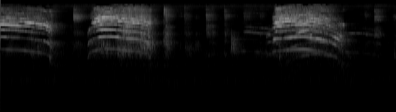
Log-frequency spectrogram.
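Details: Rescued foster kittens in Japan crying to be let out of their room to play on the sofa: loud, piercing, high mews that arch and fall, three main cries within four seconds, indoors.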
